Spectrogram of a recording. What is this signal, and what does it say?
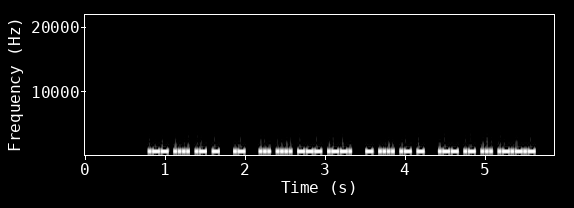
Morse code, heard as a keyed tone, about 41 wpm, 700 Hz. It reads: WHAT A SHOP THAT WAS.
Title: Sentences from Top 1600 Words 45wpm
